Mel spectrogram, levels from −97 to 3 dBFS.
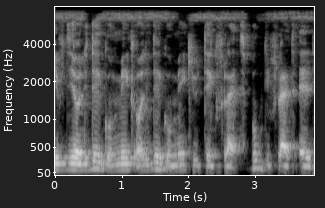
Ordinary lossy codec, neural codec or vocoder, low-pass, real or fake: none; none; 7.2 kHz; real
